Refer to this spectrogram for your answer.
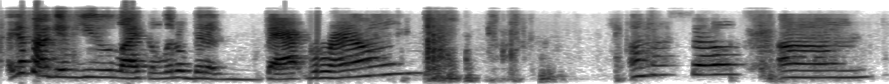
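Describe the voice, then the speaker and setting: A woman's voice: fairly high pitch, slow pace, slight background noise. An eighteen-year-old woman talking candidly and rambling to a webcam at home in a casual diary vlog, swearing freely. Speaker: vlogger. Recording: slightly dull webcam audio.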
